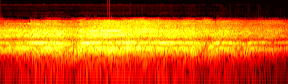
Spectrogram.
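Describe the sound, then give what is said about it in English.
A train sounds loud for several seconds, a steady rumbling roar with sustained whistle-like tones layered through it and no voices. “I take this same train every week at this time.”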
